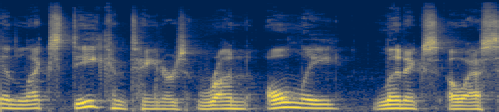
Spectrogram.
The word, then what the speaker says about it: LXD: could be an lxc or lxd container otherwise pronounced lexi and lex d properly but i tend to call them lxclxd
